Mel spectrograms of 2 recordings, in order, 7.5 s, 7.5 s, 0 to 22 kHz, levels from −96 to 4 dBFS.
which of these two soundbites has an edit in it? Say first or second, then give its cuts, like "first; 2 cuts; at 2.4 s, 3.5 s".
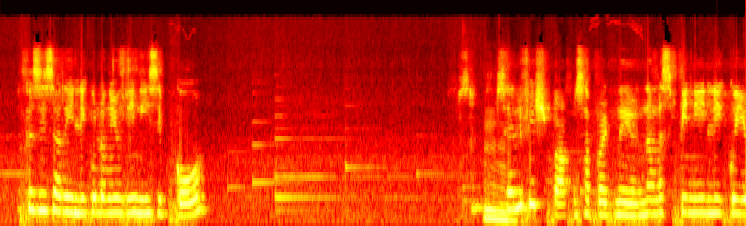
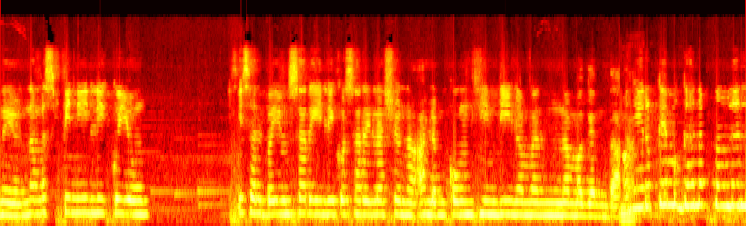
second; 1 cut; at 6.2 s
